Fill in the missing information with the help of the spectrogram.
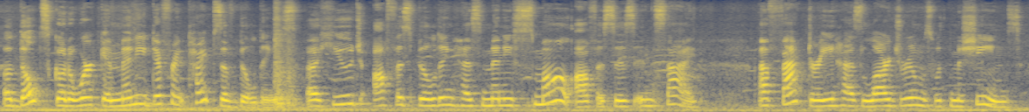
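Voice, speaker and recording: A woman's voice: medium pitch, lively intonation, measured pace, slight background noise. An American woman, a preschool teacher from Texas, reads aloud to young children in simple phrases, stopping to explain and ask questions. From Texas, United States.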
